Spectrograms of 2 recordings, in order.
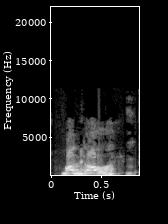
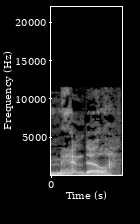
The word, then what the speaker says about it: Mandala: And the other title that I butchered last show. – Mandala? – Yeah, I kept saying Mandela.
